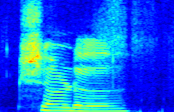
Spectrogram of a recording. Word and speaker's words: क्ष: तो देखा बच्चों, इस तरह से यह क और श के उच्चारण से क्ष बनता है। ठीक है, कक्षा, कक्ष, अच्छा, पक्षी, क्षण, रक्षक, रक्षा, परीक्षा।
